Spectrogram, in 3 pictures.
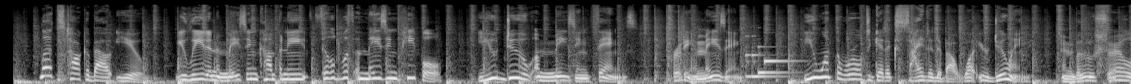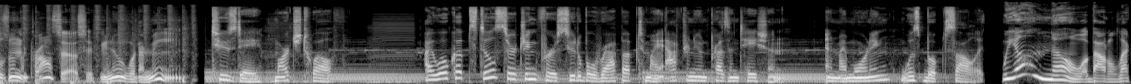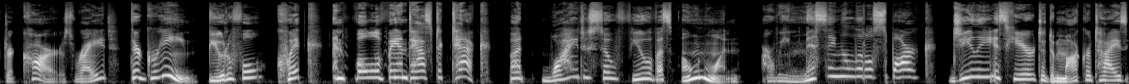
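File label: English, seslendirme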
